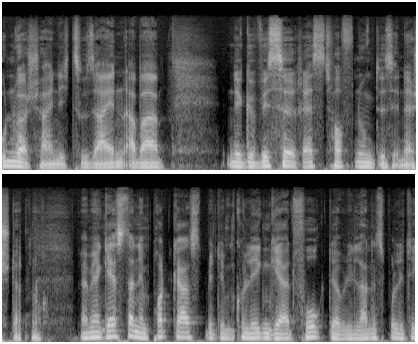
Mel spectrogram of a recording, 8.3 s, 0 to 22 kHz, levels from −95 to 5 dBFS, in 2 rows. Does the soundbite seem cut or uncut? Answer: cut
